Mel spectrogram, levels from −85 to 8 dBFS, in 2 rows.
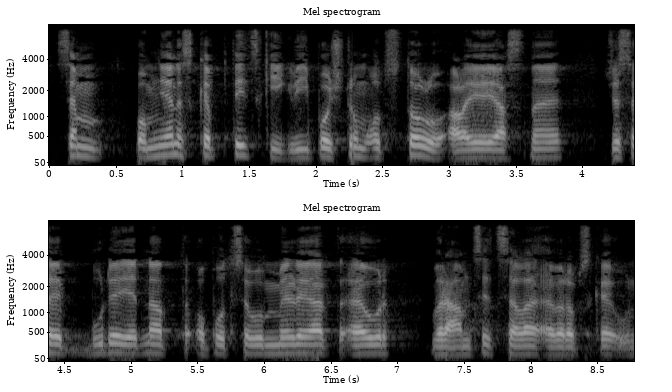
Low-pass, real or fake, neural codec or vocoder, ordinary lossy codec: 7.2 kHz; real; none; none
